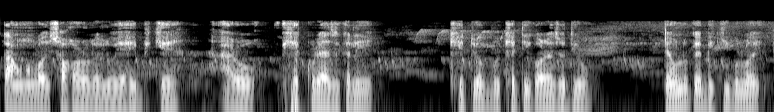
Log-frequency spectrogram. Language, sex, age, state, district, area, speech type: Assamese, male, 45-60, Assam, Udalguri, rural, spontaneous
